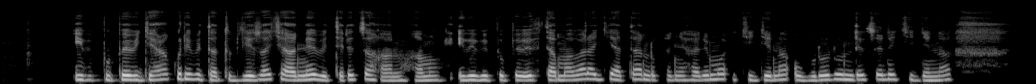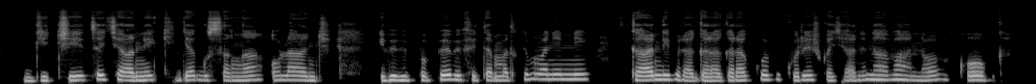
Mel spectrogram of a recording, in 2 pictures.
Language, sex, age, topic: Kinyarwanda, female, 18-24, education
